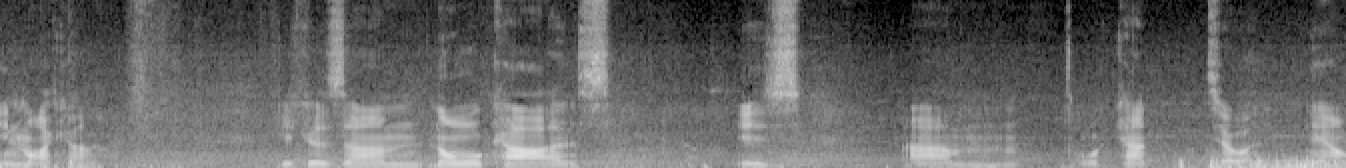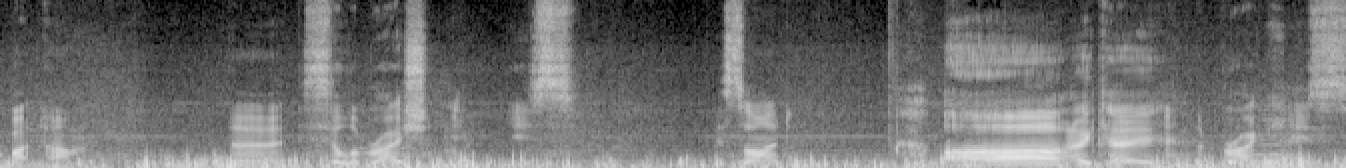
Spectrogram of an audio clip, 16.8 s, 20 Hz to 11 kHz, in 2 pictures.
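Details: Man aged 39 with aphasia after an AVM stroke at 34, initially global aphasia, now described as more receptive, speaking English in an interview; aphasia.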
